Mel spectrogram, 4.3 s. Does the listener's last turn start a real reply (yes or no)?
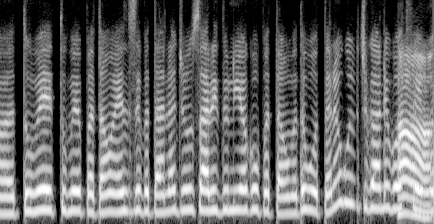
yes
